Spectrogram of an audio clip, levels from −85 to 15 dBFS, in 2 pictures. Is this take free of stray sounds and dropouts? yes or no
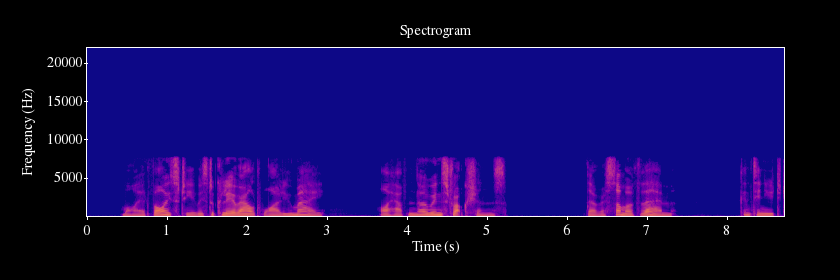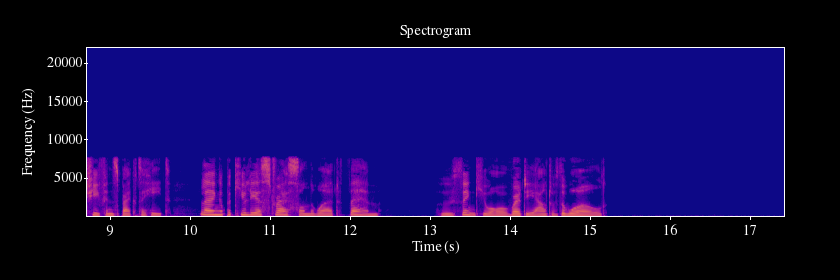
yes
